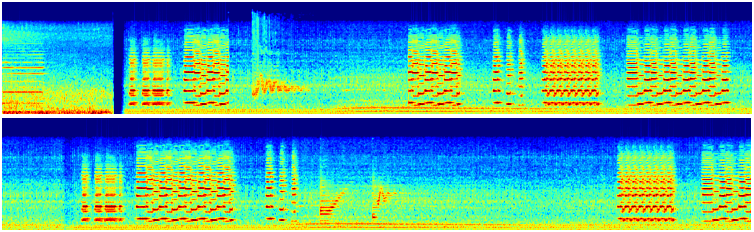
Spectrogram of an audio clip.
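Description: Vehicle horn sound effect honking in bursts of rapid repeated beeps, over a steady engine hum whose pitch rises and levels off twice.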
